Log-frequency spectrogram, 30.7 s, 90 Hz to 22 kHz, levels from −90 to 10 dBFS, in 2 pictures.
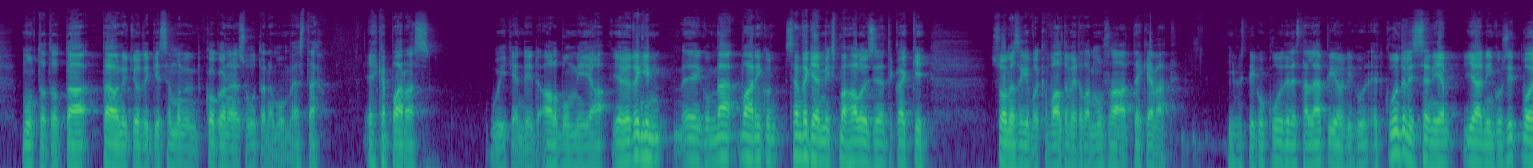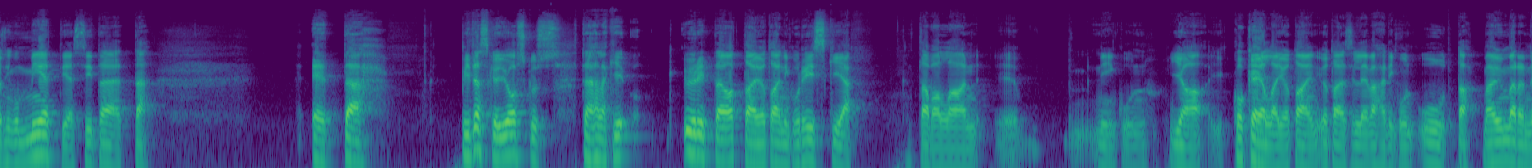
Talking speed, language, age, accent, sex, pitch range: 150 wpm, Finnish, 30-49, native, male, 95-110 Hz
